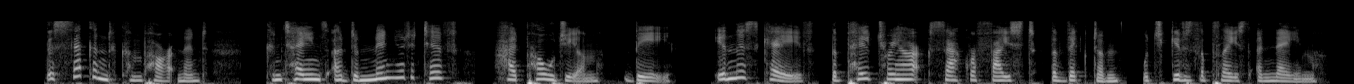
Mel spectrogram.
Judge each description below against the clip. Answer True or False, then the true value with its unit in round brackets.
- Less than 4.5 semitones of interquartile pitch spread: False (5.6 semitones)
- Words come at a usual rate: False (95 wpm)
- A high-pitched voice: True (200 Hz)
